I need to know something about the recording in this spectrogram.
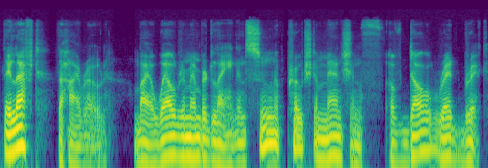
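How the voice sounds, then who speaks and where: A man narrating a classic story as a dramatic live reading, with theatrical, deliberate phrasing. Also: very deep voice, gravelly, a little mellow.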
